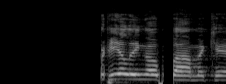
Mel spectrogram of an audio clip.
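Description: A man speaks forcefully through a microphone and loudspeakers.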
